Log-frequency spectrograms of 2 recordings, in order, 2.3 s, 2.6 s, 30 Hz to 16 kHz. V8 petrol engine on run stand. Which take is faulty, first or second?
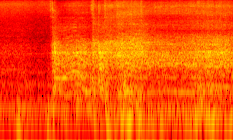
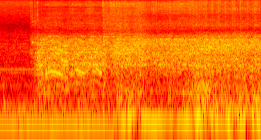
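first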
